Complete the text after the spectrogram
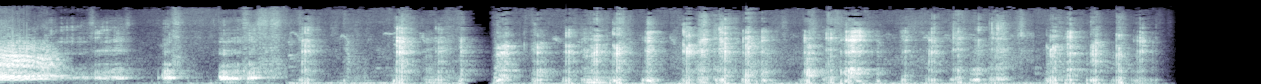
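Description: A wild boar grunts and snorts in quick bursts.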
